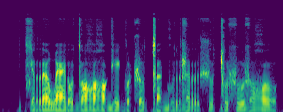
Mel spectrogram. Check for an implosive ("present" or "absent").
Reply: absent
